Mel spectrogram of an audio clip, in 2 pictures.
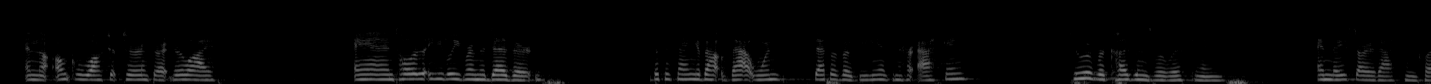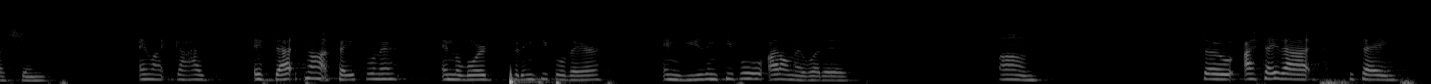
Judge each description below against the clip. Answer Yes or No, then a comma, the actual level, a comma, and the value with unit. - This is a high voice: Yes, high, 220 Hz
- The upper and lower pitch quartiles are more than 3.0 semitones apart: No, average, 2.7 semitones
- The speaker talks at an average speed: Yes, average, 150 wpm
